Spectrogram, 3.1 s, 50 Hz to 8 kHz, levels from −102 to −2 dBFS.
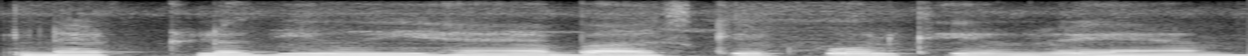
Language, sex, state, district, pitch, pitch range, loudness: Hindi, female, Chandigarh, Chandigarh, 215 Hz, 205-220 Hz, -15 LUFS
